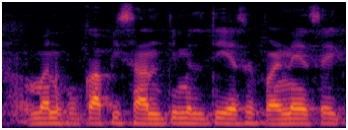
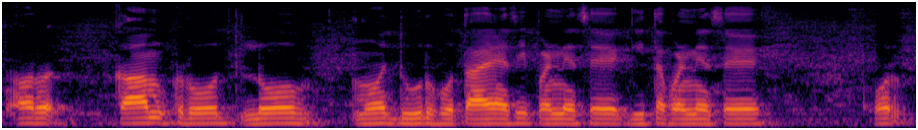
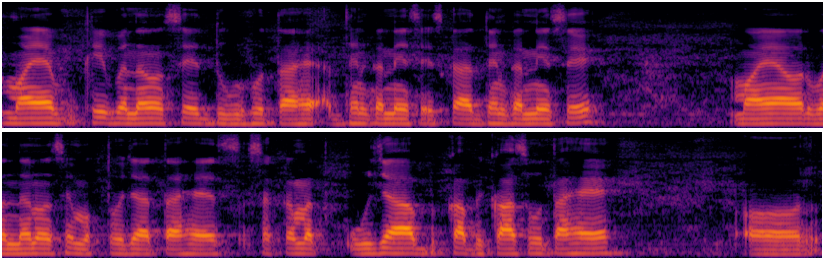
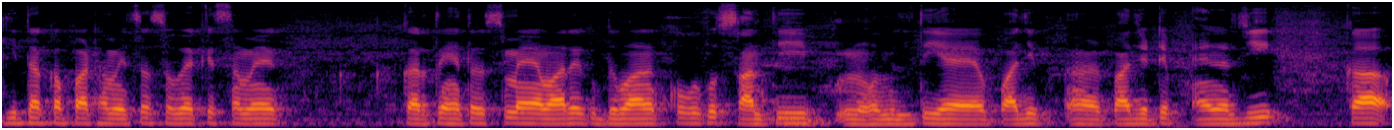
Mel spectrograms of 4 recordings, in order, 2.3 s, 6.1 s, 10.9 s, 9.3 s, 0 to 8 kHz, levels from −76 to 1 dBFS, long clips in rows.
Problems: constant background noise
